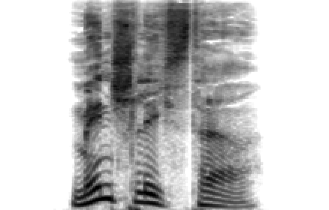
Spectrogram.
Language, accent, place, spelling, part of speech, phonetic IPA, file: German, Germany, Berlin, menschlichster, adjective, [ˈmɛnʃlɪçstɐ], De-menschlichster.ogg
- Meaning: inflection of menschlich: 1. strong/mixed nominative masculine singular superlative degree 2. strong genitive/dative feminine singular superlative degree 3. strong genitive plural superlative degree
